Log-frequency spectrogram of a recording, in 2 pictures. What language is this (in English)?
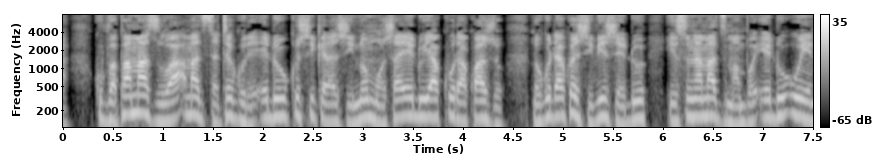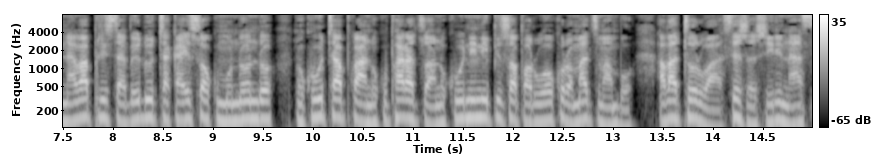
Shona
